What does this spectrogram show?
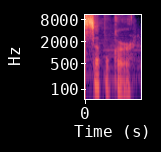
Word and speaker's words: sepulchre: What's sepulcher? I've been saying it wrong. Actually, that is the right way to say it.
